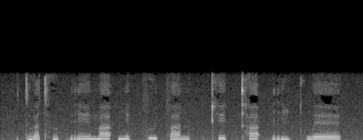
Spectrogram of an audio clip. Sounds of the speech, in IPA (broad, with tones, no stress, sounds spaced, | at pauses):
t ɯ˨˩ a̯ tʰ ɯ˨˩ k̚ r eː˧ m a˥˩ ʔ n e˨˩ k̚ f ɯː˥˩ t̚ f a˨˩ n | kʰ e˥˩ k̚ tʰ a˦˥ ʔ p r i˨˩ ʔ kʰ w ɛː˧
